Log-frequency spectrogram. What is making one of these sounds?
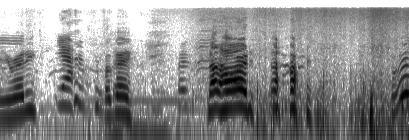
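A young girl laughs and talks excitedly close by.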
